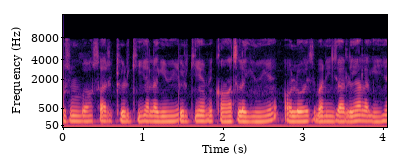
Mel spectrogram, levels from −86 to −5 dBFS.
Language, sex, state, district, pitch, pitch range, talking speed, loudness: Hindi, male, Bihar, Supaul, 135 Hz, 130-140 Hz, 295 wpm, -26 LUFS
